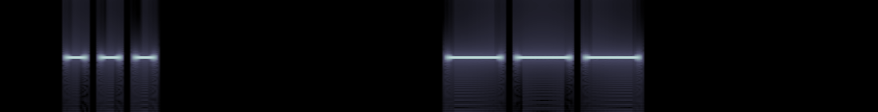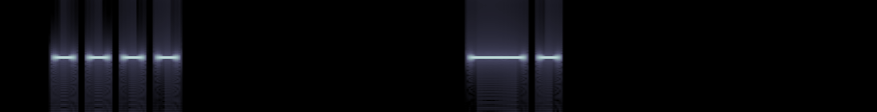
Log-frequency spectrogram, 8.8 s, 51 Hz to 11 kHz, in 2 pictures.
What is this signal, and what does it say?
Morse code, heard as a keyed tone, about 14 wpm, spaced as for 5 wpm, 700 Hz. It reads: SOHN
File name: Morsekurs / Witze / Witz 17 April 2018, 25 F70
